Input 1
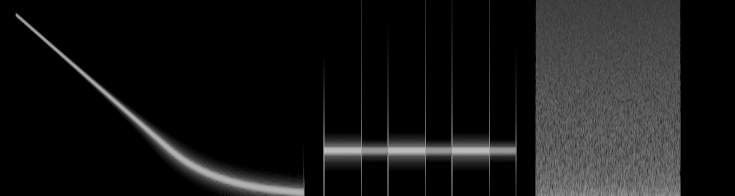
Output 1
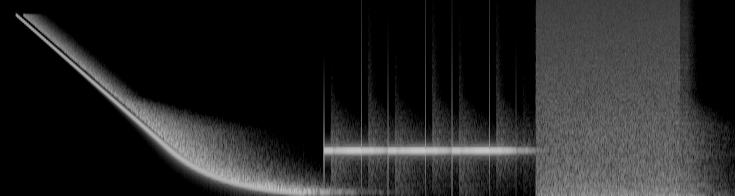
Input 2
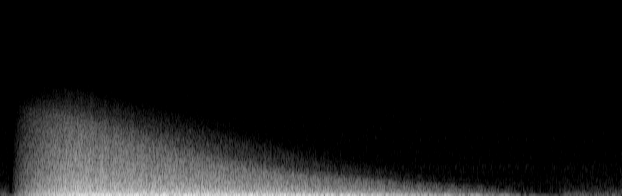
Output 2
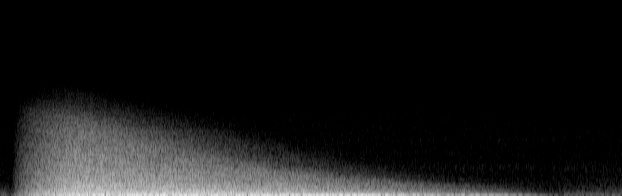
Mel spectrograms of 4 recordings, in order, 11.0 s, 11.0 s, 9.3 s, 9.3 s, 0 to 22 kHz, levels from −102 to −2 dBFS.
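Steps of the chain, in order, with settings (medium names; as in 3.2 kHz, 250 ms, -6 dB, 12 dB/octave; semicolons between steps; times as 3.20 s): plate-style reverb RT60 1.6 s, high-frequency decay 0.25×, pre-delay 100 ms, DRR 3.5 dB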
